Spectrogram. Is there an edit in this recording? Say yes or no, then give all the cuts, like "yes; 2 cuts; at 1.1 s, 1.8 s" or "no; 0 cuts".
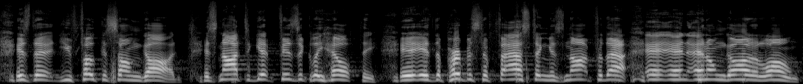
yes; 1 cut; at 6.4 s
